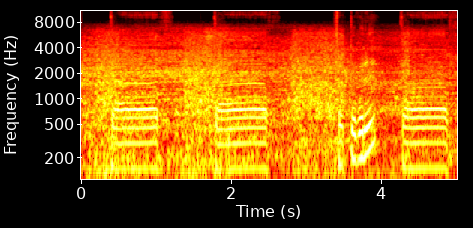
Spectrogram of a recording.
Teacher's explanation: জিহ্বার গোড়া হইতে একটু আগে বাড়াইয়া তার বরাবর উপরে তালুর সঙ্গে লাগাইয়া উচ্চারিত হয় কাফ। কাফ, শক্ত করে কাফ। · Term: পাঁচ নম্বর মাখরাজ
